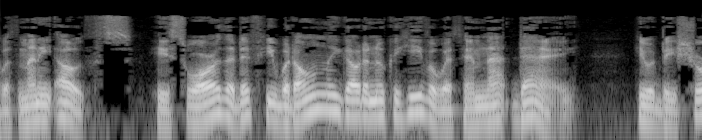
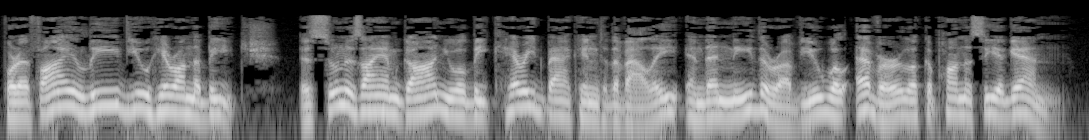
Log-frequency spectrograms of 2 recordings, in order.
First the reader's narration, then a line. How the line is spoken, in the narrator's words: exclaimed the sailor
